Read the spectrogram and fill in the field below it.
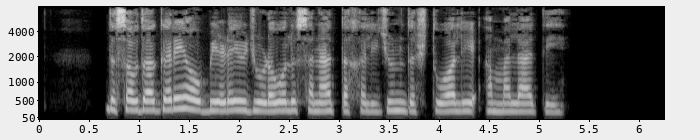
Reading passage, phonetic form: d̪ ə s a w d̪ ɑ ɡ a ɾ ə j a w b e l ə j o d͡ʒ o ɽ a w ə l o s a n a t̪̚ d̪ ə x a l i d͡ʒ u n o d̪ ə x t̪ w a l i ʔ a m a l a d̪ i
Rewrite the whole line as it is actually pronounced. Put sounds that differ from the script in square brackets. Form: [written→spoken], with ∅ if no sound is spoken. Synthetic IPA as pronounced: d̪ ə s a w d̪ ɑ ɡ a ɾ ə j a w b e [l→ɽ] ə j o d͡ʒ o ɽ a w ə l o s a n a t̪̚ d̪ ə x a l i d͡ʒ u n o d̪ ə [x→ʃ] t̪ w [a→ɑ] l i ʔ a m a l a d̪ i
